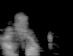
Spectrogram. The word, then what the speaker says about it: Ashoka: Ashoka se escribe en realidad Ashoka, A-S-O-K-A, Ashoka, como suena, digamos Ashoka, se puede escribir con S-H y normalmente se pronuncia Ashoka.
